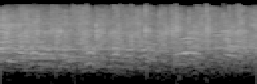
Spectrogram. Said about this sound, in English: Come on, I wish you would stand to your feet and clap those hands to the Lord.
